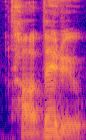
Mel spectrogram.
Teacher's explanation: counting from the end, ru, be, the drop's going to be after the be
